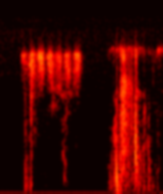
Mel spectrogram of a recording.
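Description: Chalk scratching on a blackboard in a quick run of short strokes. About a second and a half in comes a brief, louder knock and rub as a board eraser meets the blackboard.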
